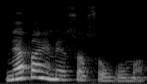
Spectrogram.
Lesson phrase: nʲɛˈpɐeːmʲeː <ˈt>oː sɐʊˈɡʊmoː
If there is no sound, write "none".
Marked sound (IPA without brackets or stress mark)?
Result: s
